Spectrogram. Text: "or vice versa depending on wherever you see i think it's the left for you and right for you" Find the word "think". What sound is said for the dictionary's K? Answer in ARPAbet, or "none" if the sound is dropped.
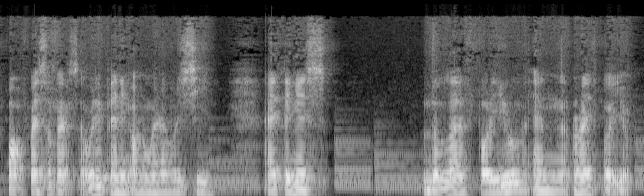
none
